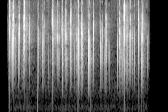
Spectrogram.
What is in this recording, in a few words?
Casino game dice shaking in hand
